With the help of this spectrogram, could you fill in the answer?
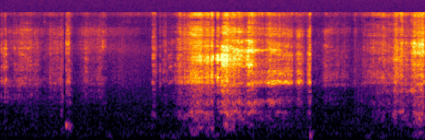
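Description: A small, solid green floral foam block is held in the hands and scratched and rasped with long, pointed acrylic nails, with crumbs lying on the table. A quiet, bright, hissy scraping rises and falls, swelling to its loudest in the middle, with a few soft ticks along the way.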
